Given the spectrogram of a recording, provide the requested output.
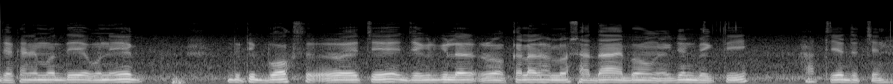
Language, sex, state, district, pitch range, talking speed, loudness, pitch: Bengali, male, Assam, Hailakandi, 100-110 Hz, 105 wpm, -15 LUFS, 105 Hz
